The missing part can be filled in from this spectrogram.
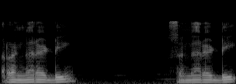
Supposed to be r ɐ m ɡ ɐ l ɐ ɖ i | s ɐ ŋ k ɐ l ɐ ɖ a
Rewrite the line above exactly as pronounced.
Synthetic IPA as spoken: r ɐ ŋ ɡ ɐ ɾ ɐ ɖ i | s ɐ ŋ ɡ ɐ ɾ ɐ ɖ i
